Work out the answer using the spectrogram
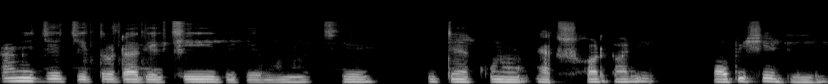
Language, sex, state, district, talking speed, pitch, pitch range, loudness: Bengali, male, West Bengal, Dakshin Dinajpur, 100 wpm, 120 Hz, 115-125 Hz, -24 LUFS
